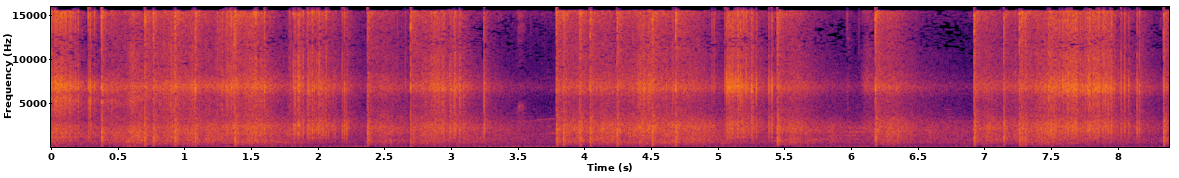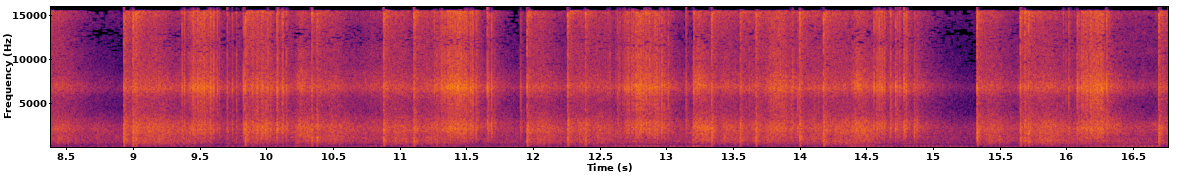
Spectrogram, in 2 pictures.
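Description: Aerial fireworks going off, a dense run of sharp pops and crackles in quick succession.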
